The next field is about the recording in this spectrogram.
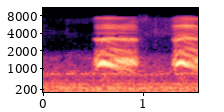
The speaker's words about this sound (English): So this is what I heard, y'all, out the window. No, that's the raven. This the crow.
